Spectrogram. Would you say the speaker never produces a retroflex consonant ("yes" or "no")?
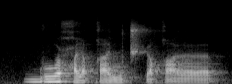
yes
